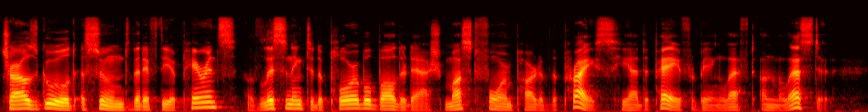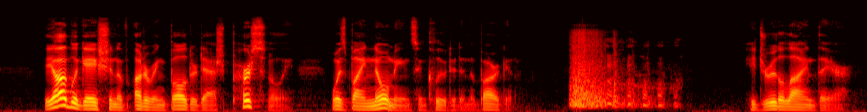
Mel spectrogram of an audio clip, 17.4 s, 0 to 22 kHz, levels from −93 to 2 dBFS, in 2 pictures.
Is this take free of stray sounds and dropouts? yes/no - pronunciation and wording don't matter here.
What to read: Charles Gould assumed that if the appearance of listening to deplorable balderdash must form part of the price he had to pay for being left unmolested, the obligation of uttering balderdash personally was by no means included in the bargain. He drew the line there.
no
